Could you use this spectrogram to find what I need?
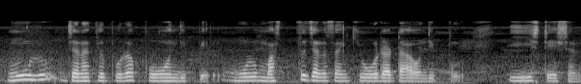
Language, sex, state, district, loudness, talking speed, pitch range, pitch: Tulu, male, Karnataka, Dakshina Kannada, -18 LUFS, 135 wpm, 160-180 Hz, 165 Hz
